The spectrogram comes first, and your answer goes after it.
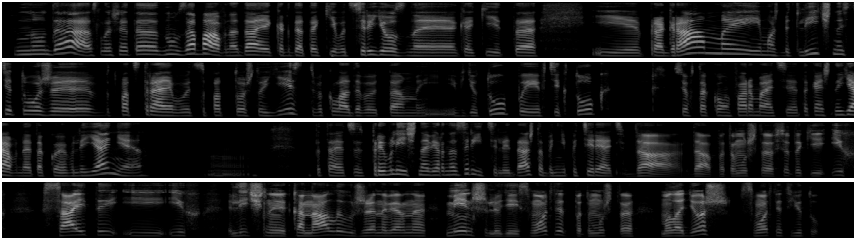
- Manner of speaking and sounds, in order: tapping
- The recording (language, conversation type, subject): Russian, podcast, Как YouTube изменил наше восприятие медиа?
